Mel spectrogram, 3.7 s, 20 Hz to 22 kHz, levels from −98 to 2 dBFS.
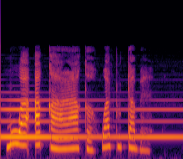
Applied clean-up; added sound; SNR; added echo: none; Wind instrument, woodwind instrument; 3 dB; none.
